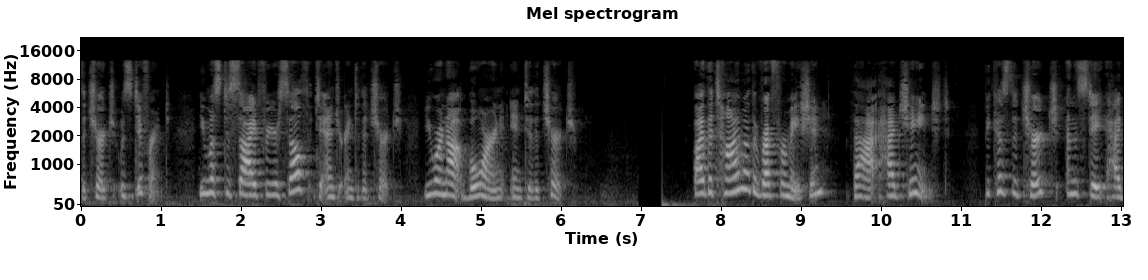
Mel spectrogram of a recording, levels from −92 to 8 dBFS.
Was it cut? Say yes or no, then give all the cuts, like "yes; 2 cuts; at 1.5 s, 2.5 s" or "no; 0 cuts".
no; 0 cuts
